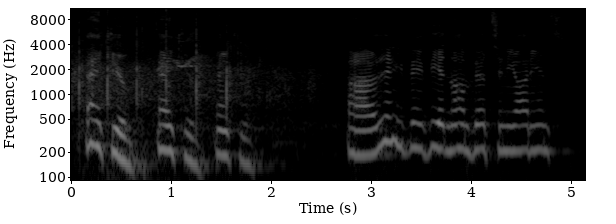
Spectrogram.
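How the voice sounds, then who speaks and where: A man speaks at a moderate pace in a high pitch, with audible room echo and crowd noise in the background. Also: ordinary pitch variation. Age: 70s. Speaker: retired army general. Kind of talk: town hall speech. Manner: halting.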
